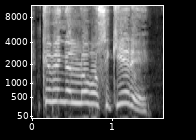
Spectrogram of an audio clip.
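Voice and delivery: high, bold little flea daring the wolf; defiant flea. A narrator's reading. The flea daring the wolf to come, high and bold. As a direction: squeak out the dare to the wolf. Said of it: "dijo la pulga".

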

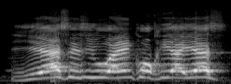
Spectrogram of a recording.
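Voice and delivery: loud, high comeback at the crowd; loud retort. Real, not acted. Comic answers a cocky audience member, loud high retort. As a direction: fire back high and loud at the heckler.

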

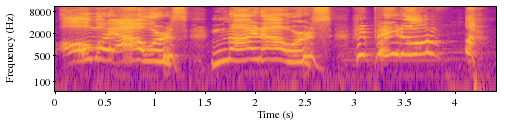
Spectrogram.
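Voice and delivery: real disbelief after nine hours of grinding; overjoyed streamer finally finds the key; ecstatic shouting. Real, not acted. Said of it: "I'm gonna cry".

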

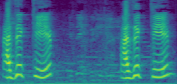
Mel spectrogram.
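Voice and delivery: অ্যাডজেক্টিভ as "a-jek-tiv", no d sound; silent d. Shown as a demonstration. Teacher answering how it sounds without d, অ্যাডজেক্টিভ with silent d. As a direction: drill অ্যাডজেক্টিভ, leaving out the d. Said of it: "ডির উচ্চারণ যদি না হয়".

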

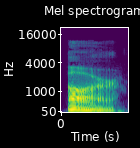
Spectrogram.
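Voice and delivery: low growled pirate Arr. Pretend. Talk Like a Pirate Day joke.

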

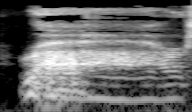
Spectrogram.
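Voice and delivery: low growly dinosaur roar. Pretend. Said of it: "pretend to be a dinosaur".

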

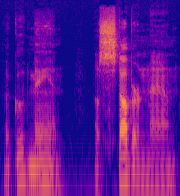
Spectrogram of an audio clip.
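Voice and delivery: ordinary delivery, nothing marked

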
